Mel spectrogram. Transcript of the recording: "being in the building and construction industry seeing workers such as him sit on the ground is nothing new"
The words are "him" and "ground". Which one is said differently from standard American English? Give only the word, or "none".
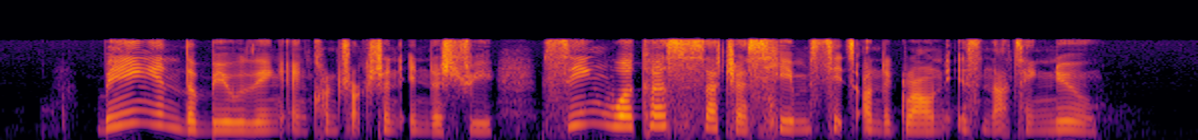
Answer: none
